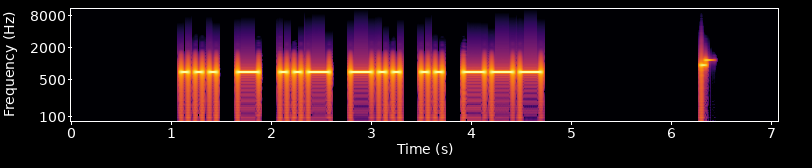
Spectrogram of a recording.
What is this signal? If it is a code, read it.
Morse code, heard as a keyed tone, about 17 wpm, 700 Hz. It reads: STUDIO
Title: Top 1001-1250 Words 17wpm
